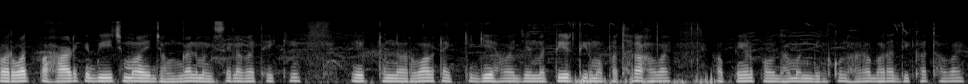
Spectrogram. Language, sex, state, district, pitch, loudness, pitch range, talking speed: Chhattisgarhi, male, Chhattisgarh, Bilaspur, 145 Hz, -21 LUFS, 140-150 Hz, 200 wpm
